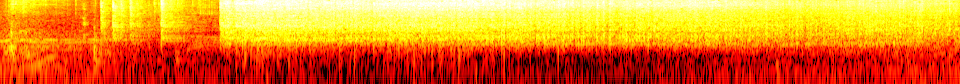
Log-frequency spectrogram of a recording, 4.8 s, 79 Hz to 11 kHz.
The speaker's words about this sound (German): Die verschieden großen Körner machen unterschiedliche Geräusche. Wie viele Sorten Hirse haben Sie hier gesammelt? Über 78.000.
